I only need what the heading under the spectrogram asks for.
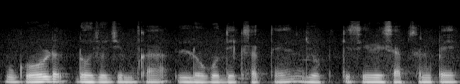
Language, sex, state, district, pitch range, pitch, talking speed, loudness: Hindi, male, Bihar, Patna, 100-110 Hz, 105 Hz, 155 wpm, -18 LUFS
